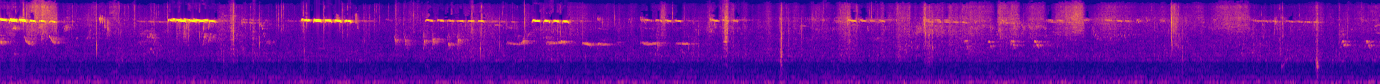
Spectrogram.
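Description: Small birds chirping, with short high-pitched trills repeated every second or two and some lower chirps, over a low steady background noise.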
